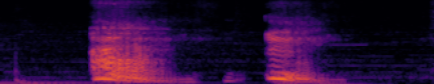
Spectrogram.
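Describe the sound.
A person clears their throat twice, two rough, breathy bursts separated by a short pause, with a faint grunt between them.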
